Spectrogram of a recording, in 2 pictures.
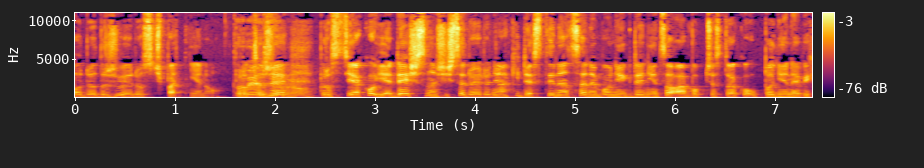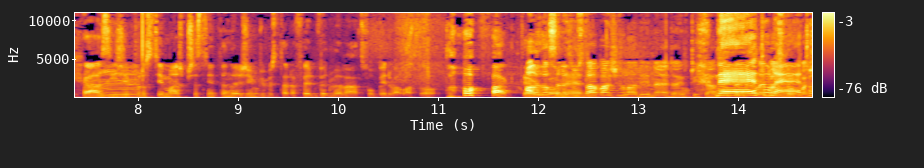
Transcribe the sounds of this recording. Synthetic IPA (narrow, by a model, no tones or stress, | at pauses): do̞dr̩ʒujɛdo̞st̪ʃpat̪ɲɛno̰pɾot̪oʒɛpɾo̞scʲɛjako̞jɛdɛʃsnaʒiʃsɛdojɛt̪doɲɛakiːdɛst̪ɪnat͡sɛnɛbo̞ɲɛɡdɛɲɛt͡so̞ʔavop̚t͡ʃast̪o̞jako̞ʔuːpl̩ɲɛnɛvɪxaːziːʒɛpɾoscɛmaːʃpr̥ɛsɲɛt̪ɛnɾɛʒɪmʒɛbɪst̪ɛɾa̰fɛd̪vɛdvana̰ːt͡st̪vobjɛ̰dva̰la̰t̪o̰t̪ofak̚t̪jalɛzasɛnɛzut̪aːvaːʃɦladɪnɛdarɪkaːnɛtlonɛt̪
